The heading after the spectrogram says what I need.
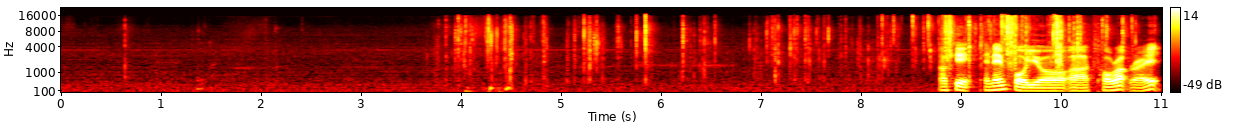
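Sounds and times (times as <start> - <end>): plastic packaging crinkling: 3.7 - 11.0.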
